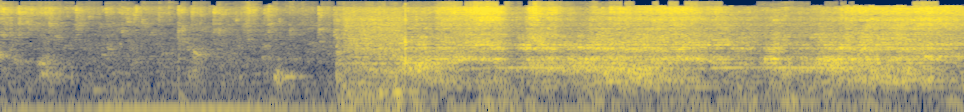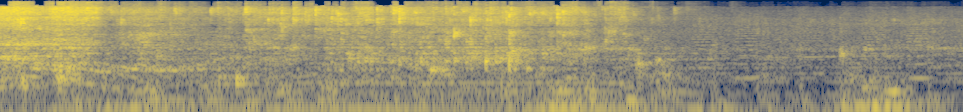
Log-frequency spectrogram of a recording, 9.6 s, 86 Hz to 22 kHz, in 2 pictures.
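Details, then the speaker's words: Aquila 32 Sport boat's automated marine toilet in the starboard wet head, economy flush mode: short pump hum then steady rush of water for several seconds tapering off cleanly; normal economy flush. "I'm going to go ahead and show you what the economy looks like so as I press that let's take a look at the toilet"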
